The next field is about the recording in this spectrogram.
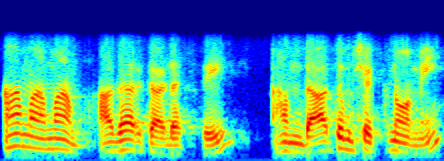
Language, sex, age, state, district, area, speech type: Sanskrit, male, 45-60, Andhra Pradesh, Krishna, urban, conversation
